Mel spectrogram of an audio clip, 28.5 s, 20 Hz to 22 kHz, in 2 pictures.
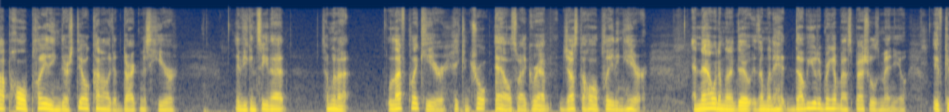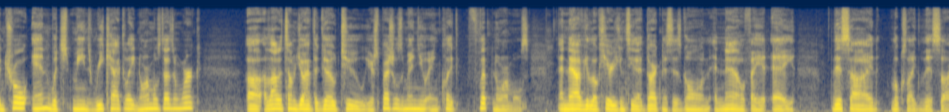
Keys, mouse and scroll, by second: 2.0 middle click, 3.3-5.0 middle drag, 5.8-7.5 drag, 7.5 ctrl+l, 12.0 w, 25.6 a.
